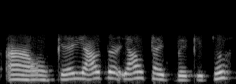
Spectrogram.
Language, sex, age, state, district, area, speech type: Kannada, female, 18-30, Karnataka, Hassan, urban, conversation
